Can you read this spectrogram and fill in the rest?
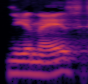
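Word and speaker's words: Zea mays: Is it pronounced Zia Mays? Zia Mays, yeah.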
